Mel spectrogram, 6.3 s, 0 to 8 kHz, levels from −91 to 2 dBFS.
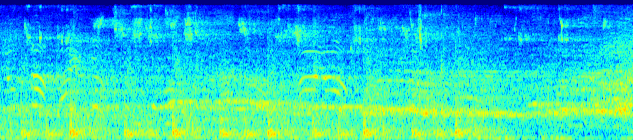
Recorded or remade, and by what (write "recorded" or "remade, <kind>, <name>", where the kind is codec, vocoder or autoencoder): recorded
